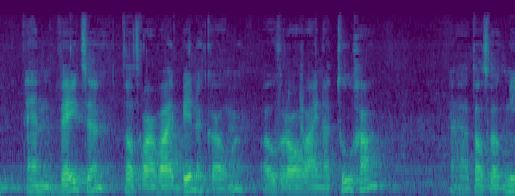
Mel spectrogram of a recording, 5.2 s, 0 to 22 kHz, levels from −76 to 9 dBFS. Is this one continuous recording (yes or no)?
no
